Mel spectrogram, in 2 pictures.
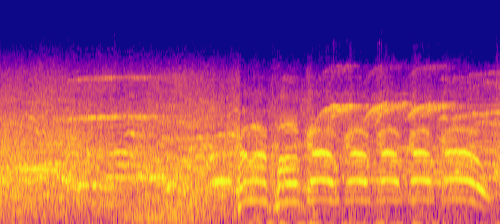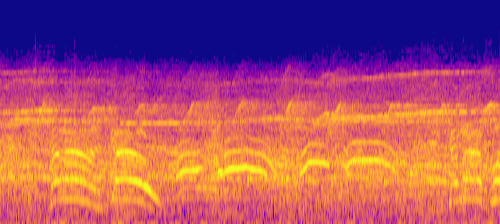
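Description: Spectators yelling short repeated calls of encouragement to swimmers mid-race, many voices overlapping several times a second, over a steady wash of crowd and pool noise.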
